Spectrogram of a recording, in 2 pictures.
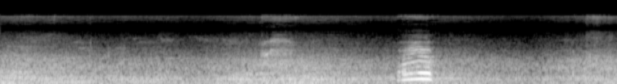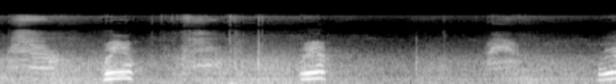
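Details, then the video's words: Frisky, a talkative pet cat, converses with its owner, giving short rising-falling meows about every two seconds, four clear ones spaced through the stretch, with a person speaking quietly in between. "Me & our other Cat Frisky having a nice converseation"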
